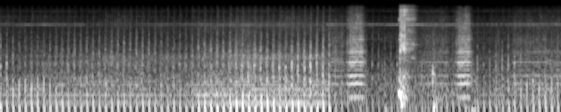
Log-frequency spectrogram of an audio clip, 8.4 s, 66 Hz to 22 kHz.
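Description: Insects buzzing in the Metal Gear Solid 3 Snake Eater video game, a steady pulsing drone through most of the scene, broken near the end by a few sharp bursts.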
